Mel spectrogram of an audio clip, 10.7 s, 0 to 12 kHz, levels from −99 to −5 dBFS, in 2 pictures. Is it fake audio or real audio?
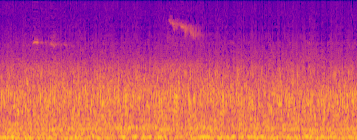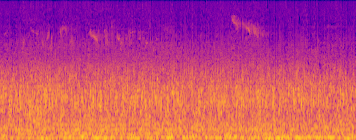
fake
